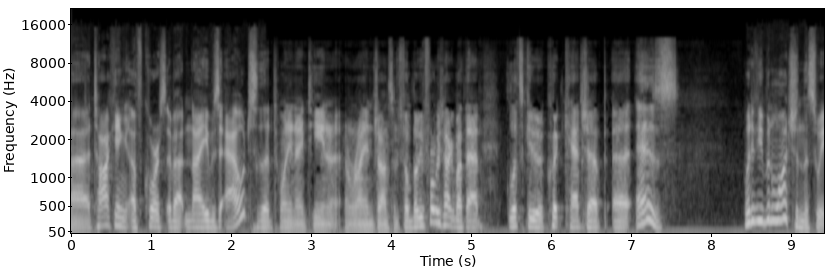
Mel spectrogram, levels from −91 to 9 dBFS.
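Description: From 2.43 to 8.43 s the adaptive stream drops to a lower bitrate, which fits a low-rate HE-AAC stream. The speech abruptly dulls, losing everything above 12.3 kHz, with no gap.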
